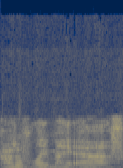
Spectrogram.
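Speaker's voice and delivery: slow, very quiet, hushed mutter under the breath. Voicing a character's aside to herself: muttering under her breath. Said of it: "mutter under her breath".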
